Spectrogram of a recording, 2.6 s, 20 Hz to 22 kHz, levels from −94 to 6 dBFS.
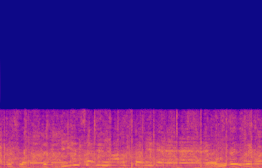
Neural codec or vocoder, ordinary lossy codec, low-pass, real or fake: codec, 16 kHz, 8 kbps, FreqCodec, smaller model; none; none; fake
